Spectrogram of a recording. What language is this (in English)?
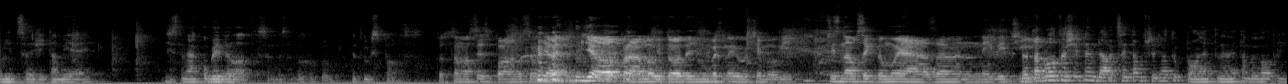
Czech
